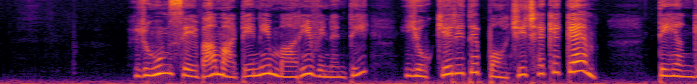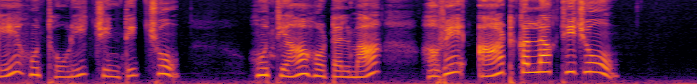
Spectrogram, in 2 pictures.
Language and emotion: Gujarati, fearful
